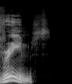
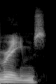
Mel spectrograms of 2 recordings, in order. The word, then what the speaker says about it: Reims: I can definitely say, but this is Reims. It's easy. – So it's much easier to pronounce. – And Reims.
